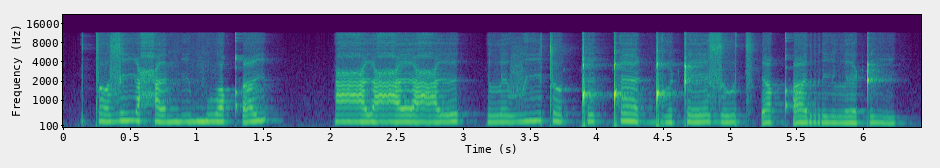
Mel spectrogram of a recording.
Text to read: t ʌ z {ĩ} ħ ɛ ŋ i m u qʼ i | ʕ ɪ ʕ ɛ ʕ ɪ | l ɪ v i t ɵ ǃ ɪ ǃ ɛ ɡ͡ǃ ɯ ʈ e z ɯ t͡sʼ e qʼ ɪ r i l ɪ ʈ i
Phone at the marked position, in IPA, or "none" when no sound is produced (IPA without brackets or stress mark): i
